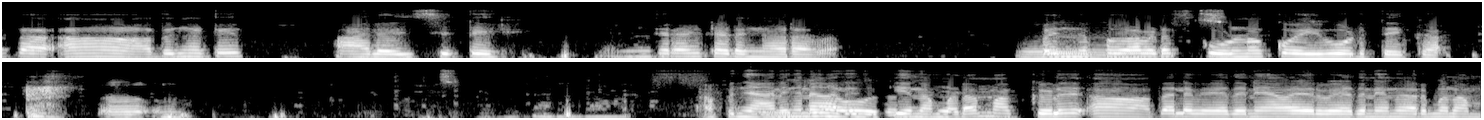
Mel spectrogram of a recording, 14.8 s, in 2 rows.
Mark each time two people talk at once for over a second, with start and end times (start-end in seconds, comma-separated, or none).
11.2-12.5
